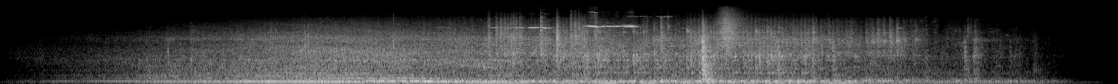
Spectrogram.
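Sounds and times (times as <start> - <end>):
2-ton diesel truck approaching and stopping outdoors: 0.4 - 10.7.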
